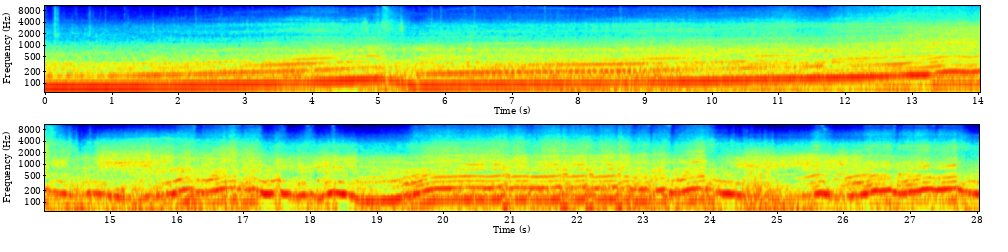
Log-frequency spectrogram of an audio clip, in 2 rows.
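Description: Turbocharged SR20DET 2.0-litre four-cylinder engine heard from inside the cabin. It pulls steadily up through the revs, dropping once at a shift about five seconds in. From about halfway the revs swing up and down over and over as the throttle is worked through a drift.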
